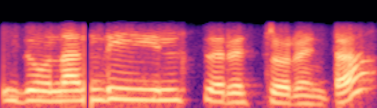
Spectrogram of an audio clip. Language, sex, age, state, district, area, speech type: Kannada, female, 30-45, Karnataka, Chikkaballapur, rural, conversation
